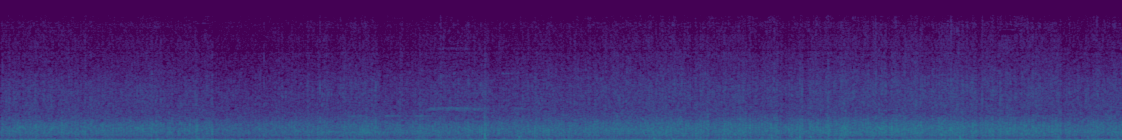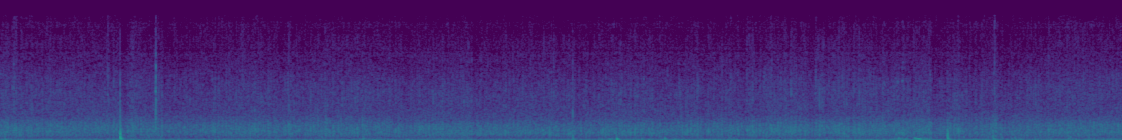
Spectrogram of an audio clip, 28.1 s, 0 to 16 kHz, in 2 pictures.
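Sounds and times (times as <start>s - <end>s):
even hiss: 0.0s - 28.0s.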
